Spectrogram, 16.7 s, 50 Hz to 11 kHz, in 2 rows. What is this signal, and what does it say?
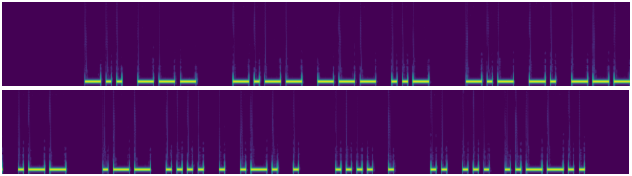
Morse code, heard as a keyed tone, about 17 wpm, 700 Hz. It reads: DO YOU KNOW WHERE HE IS?
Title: Sentences from Top 300 Words 17wpm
